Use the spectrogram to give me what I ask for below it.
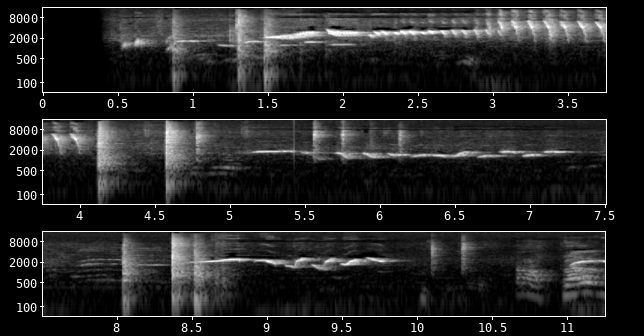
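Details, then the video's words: White-rumped shama (murai batu) singing energetically in the style known as gacor: varied whistled phrases, rising and falling, mixed with sharp loud clicks and a rapid buzzy trill near the start, with quieter gaps between bursts. "BURUNG MURAI BATU GACOR"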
